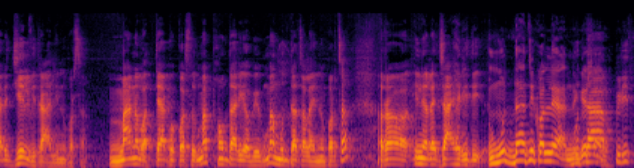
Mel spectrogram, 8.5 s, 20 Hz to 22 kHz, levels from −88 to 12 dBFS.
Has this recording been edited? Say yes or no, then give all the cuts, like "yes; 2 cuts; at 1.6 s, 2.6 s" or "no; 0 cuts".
no; 0 cuts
